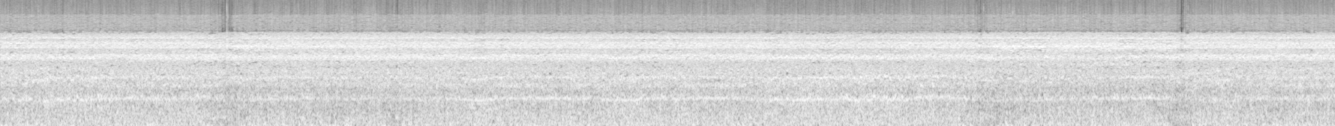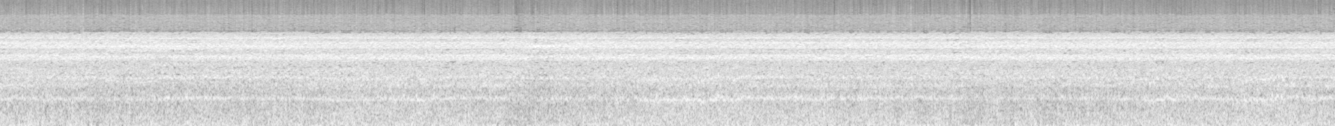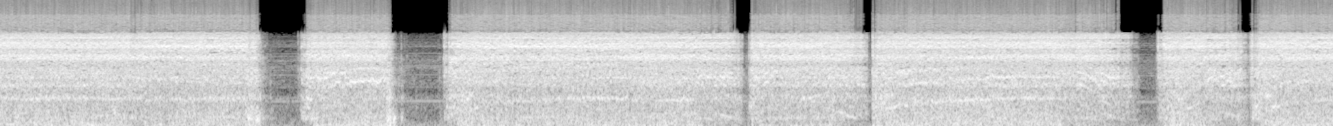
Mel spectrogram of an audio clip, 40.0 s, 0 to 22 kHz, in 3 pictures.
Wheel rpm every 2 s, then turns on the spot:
220, 230, 230, 230, 220, 220, 230, 230, 220, 230, 220, 230, 220, 230, 180, 90, 190, 110, 180, 80.
none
